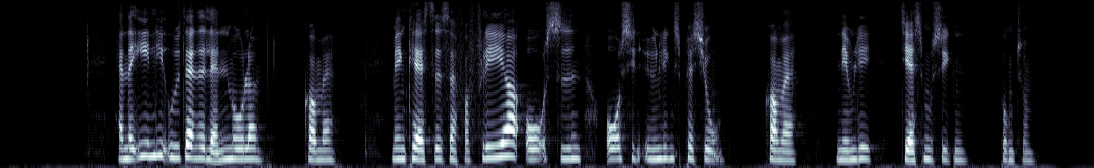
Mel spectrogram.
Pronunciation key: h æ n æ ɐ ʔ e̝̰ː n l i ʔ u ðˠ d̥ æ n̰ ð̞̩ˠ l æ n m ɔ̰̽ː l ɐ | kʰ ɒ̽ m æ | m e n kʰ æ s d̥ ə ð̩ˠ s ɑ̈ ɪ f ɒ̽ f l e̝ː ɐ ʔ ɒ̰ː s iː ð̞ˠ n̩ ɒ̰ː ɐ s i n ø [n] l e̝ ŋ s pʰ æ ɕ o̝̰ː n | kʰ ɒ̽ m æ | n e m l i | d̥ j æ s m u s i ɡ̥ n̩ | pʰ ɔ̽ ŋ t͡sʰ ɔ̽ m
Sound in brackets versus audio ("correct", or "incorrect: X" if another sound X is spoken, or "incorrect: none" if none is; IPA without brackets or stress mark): incorrect: ŋ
